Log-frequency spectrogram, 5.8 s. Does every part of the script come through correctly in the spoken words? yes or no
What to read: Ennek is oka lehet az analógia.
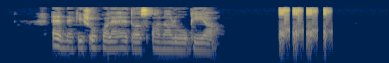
yes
